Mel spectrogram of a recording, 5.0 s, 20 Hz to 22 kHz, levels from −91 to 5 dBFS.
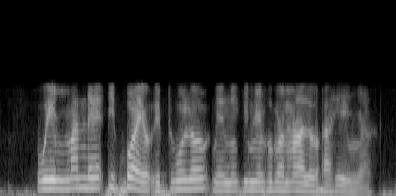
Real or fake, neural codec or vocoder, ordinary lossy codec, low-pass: fake; codec, 16 kHz, 1 kbps, FreqCodec, larger model; Opus, 16 kbps; 3.6 kHz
